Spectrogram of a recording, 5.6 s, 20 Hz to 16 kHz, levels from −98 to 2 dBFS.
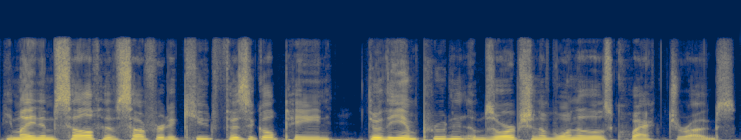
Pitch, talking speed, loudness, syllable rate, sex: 160 Hz, 195 wpm, -18 LUFS, 6.0 syllables/s, male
